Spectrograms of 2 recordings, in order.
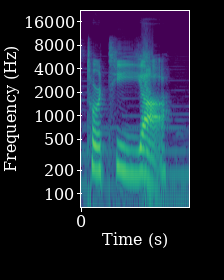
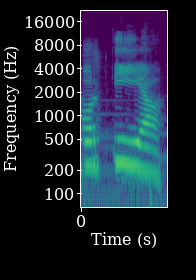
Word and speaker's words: tortilla: L's are supposed to sound like a Y. So it's tortilla de patatas. tortilla.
